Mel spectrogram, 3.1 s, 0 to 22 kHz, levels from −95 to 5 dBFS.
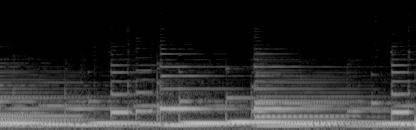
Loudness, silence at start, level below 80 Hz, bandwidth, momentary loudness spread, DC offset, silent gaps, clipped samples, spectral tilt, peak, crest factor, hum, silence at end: -29 LUFS; 0 s; -60 dBFS; 4.2 kHz; 6 LU; under 0.1%; none; under 0.1%; -12 dB/octave; -18 dBFS; 10 dB; none; 0 s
